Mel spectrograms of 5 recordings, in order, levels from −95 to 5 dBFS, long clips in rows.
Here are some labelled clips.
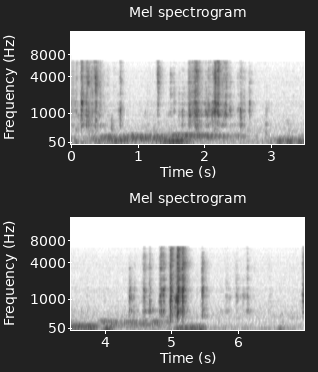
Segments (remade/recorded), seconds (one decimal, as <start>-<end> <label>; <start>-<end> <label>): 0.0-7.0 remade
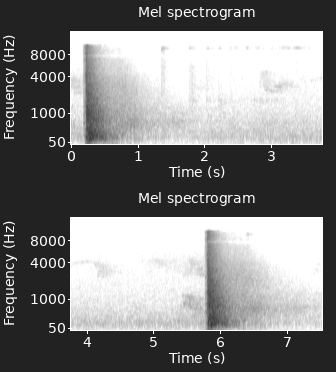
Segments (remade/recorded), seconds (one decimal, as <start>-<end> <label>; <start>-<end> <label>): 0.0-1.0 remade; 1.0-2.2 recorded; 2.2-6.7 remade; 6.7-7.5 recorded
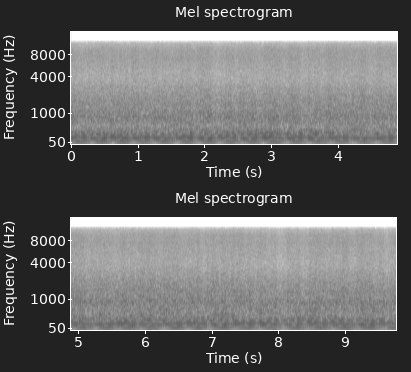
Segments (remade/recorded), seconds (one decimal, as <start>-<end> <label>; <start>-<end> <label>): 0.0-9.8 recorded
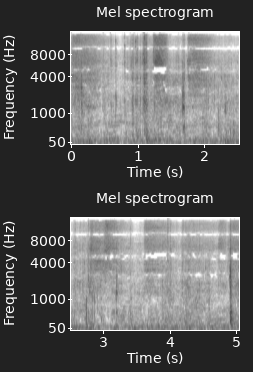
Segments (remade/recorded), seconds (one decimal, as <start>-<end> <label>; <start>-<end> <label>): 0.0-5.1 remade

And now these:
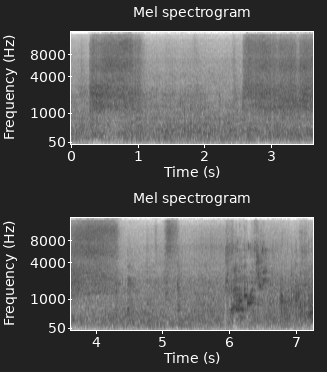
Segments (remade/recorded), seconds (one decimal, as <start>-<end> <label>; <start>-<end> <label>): 0.0-3.8 remade; 3.8-4.7 recorded; 4.7-6.1 remade; 6.1-7.3 recorded

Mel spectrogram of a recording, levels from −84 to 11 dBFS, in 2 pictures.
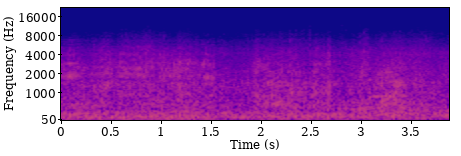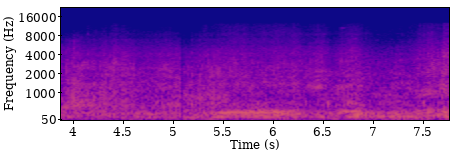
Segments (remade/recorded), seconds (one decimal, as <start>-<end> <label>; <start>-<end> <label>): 0.0-2.1 remade; 2.1-3.0 recorded; 3.0-6.7 remade; 6.7-7.8 recorded

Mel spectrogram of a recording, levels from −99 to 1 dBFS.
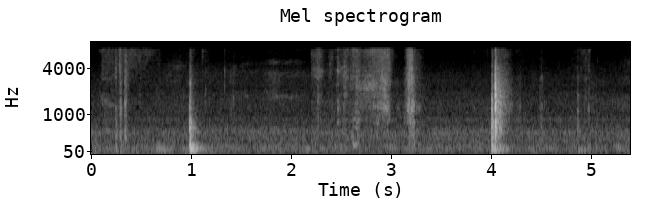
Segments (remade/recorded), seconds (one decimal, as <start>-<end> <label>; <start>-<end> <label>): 0.0-5.4 recorded

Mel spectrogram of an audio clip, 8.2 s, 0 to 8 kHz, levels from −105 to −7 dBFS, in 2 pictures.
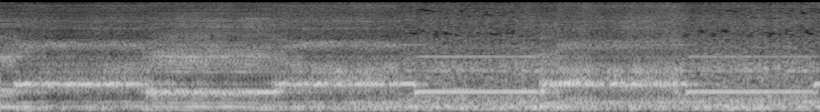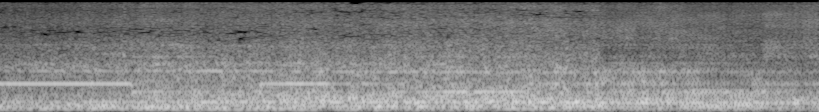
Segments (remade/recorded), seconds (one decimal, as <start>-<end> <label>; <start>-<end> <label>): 0.0-2.0 remade; 2.0-2.7 recorded; 2.7-3.4 remade; 3.4-7.1 recorded; 7.1-8.2 remade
